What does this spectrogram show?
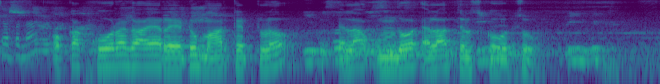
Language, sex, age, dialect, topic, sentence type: Telugu, male, 41-45, Telangana, agriculture, question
